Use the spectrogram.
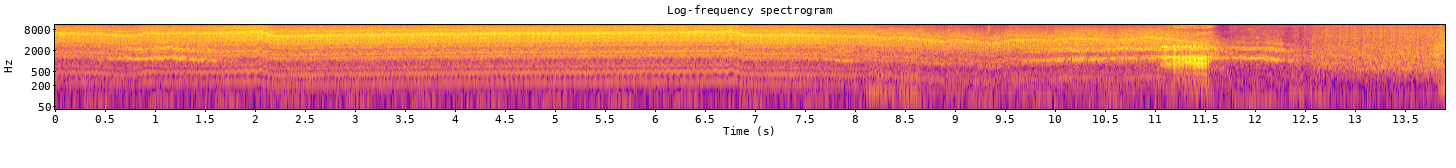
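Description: A race car in Sports Car GT skids and spins out, with a long, droning engine and tire whine that shifts pitch as the car slides, then a brief louder squeal near the end.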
